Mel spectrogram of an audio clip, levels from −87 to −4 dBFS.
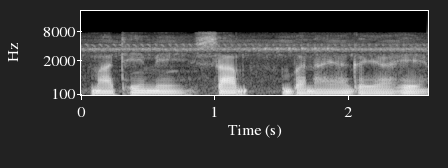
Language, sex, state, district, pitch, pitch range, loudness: Hindi, male, Arunachal Pradesh, Lower Dibang Valley, 80 Hz, 80-85 Hz, -16 LUFS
